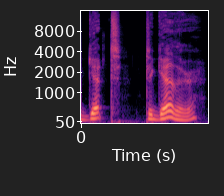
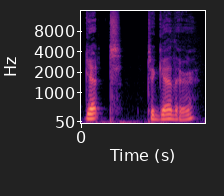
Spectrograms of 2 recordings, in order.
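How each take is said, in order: Both takes have the same delivery.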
